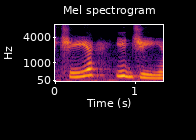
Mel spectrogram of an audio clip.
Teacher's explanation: completa dos articuladores tá é tanto por uma fricção então é como se fosse a combinação de uma oclusão e uma fricção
